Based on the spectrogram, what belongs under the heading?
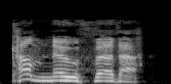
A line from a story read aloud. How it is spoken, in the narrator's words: shouted Diablerie through the door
